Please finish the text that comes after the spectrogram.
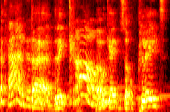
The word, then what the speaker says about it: tallrik: Tallrik. Tallrik. Tallrik. Tallrik. Did I say it right? Yeah. It sounds like a Frederick or something. Tallrik.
